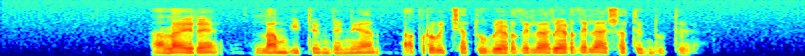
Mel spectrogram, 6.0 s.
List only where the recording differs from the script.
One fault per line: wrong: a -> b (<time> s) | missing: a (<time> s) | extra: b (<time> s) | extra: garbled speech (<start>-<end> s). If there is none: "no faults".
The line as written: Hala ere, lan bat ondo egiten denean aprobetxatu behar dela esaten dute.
missing: bat ondo (2.1 s)
extra: behar dela (4.2 s)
